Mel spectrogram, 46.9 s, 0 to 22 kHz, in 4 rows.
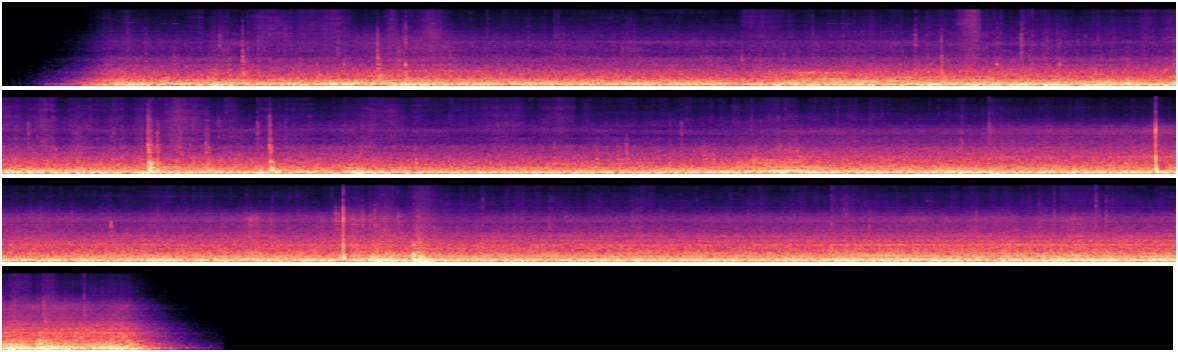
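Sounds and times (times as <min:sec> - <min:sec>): car road and engine rumble: 0:00.5 - 0:37.1.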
